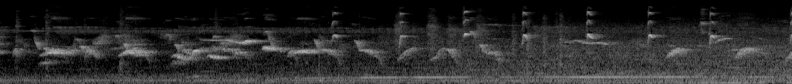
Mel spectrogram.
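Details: Caged white-rumped shama, a new long-tailed bird of the Medan type in an exercise cage, gives short whistled and chattering notes in bursts, with sharp clicks and a rising low drone behind.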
